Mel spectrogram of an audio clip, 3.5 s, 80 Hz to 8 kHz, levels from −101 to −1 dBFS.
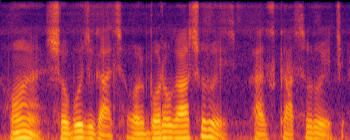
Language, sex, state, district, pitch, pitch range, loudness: Bengali, male, Tripura, West Tripura, 120 Hz, 110-130 Hz, -19 LUFS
